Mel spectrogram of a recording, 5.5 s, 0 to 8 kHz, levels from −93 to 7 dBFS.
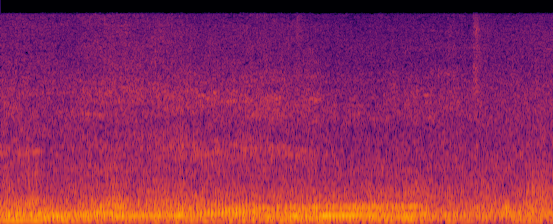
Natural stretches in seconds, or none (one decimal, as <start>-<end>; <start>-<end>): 0.0-5.5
